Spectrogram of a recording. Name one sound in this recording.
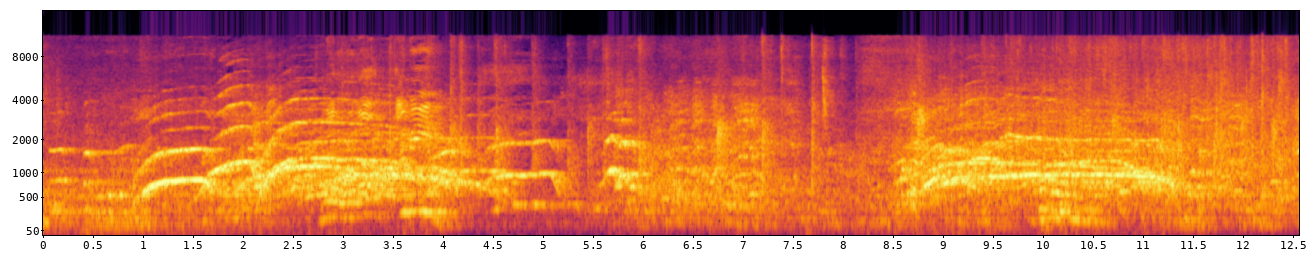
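A woman cries out in long, rising and falling wails in an echoing hall.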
